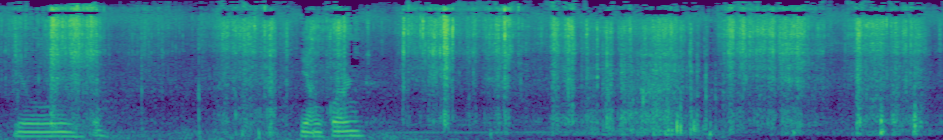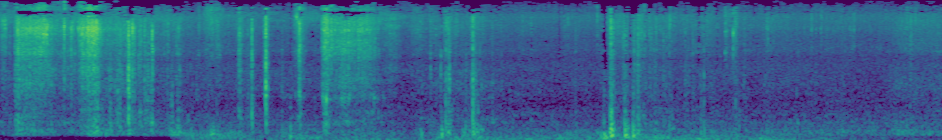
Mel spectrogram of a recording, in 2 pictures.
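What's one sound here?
Plastic bags rustle and crinkle as gloved hands dig through them.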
